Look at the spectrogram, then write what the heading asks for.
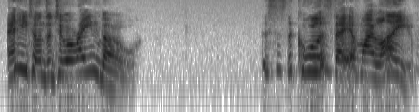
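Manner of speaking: overjoyed at the penguin exploding into rainbows; giddy excitement. Real, not acted.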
